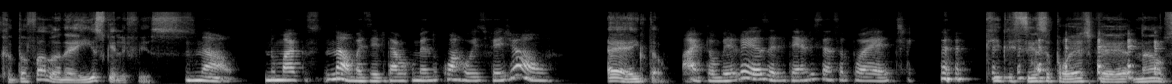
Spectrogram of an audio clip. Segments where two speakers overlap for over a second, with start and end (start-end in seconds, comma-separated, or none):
none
